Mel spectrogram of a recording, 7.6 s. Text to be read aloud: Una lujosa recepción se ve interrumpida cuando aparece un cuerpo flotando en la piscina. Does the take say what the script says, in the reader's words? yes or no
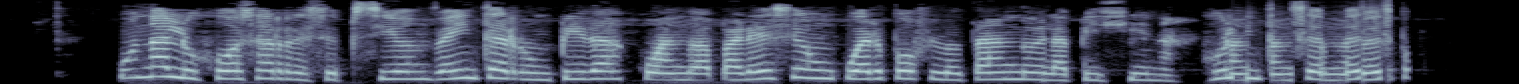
no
